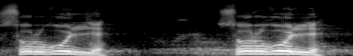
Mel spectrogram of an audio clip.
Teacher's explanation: Есть редуцированный глас в конце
